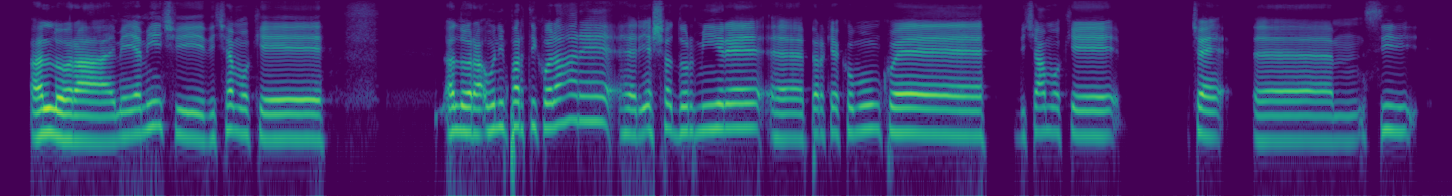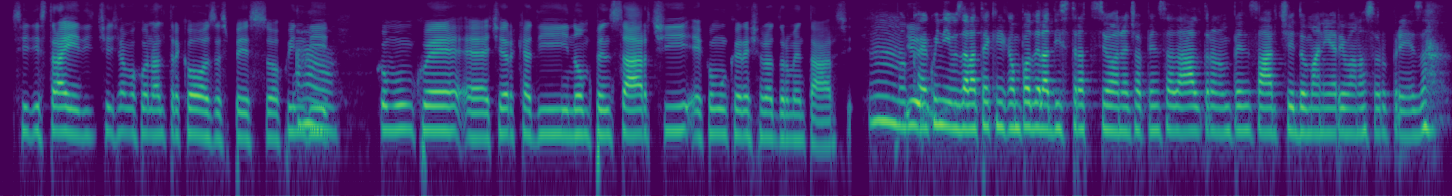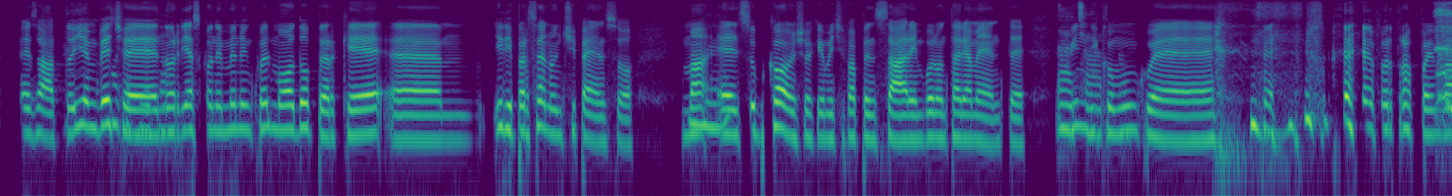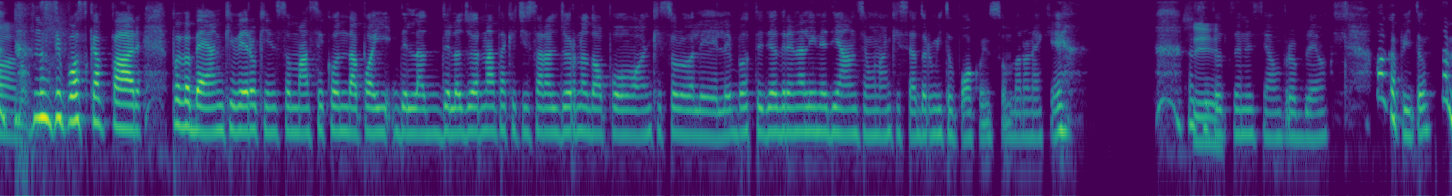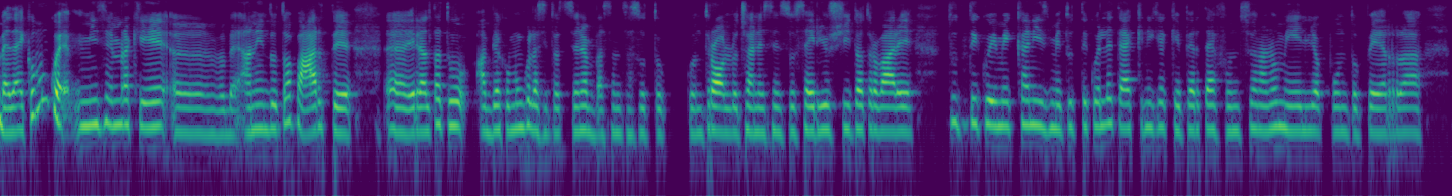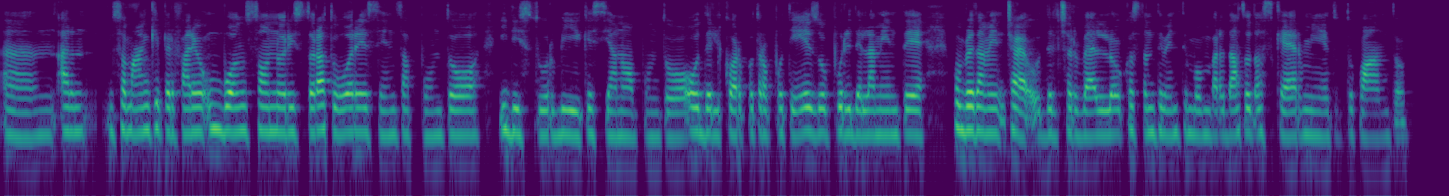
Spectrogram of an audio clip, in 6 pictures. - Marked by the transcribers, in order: "cioè" said as "ceh"; "cioè" said as "ceh"; "cioè" said as "ceh"; chuckle; chuckle; laughing while speaking: "Non si può scappare"; chuckle; laugh; laughing while speaking: "purtroppo è invano"; other background noise; chuckle; "Vabbè" said as "abè"; "cioè" said as "ceh"; "cioè" said as "ceh"; "bombardato" said as "immombardato"
- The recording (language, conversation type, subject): Italian, podcast, Cosa fai per calmare la mente prima di dormire?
